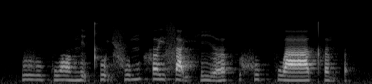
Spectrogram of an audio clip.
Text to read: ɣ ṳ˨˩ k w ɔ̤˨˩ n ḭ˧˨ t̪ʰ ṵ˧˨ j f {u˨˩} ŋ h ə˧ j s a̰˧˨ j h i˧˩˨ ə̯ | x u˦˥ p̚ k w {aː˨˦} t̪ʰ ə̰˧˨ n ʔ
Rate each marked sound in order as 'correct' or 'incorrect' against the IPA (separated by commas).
incorrect, correct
